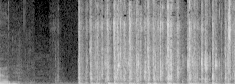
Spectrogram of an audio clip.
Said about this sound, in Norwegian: Hva er det du skriver ned? Bare at jeg må huske å høre på Umami på Radio Nova.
